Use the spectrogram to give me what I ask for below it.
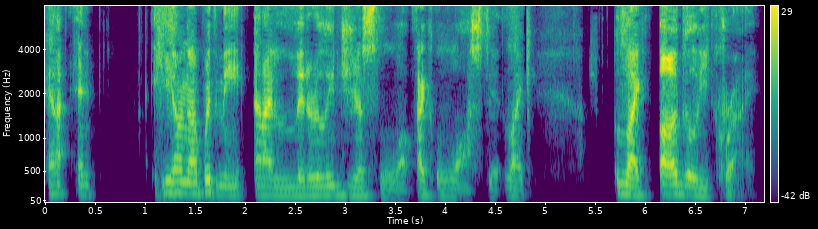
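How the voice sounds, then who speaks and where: A man's voice: mid-range voice, a little slow, creaky, fairly bright tone. A middle-aged man hosting a casual stream, telling rambling emotional stories full of fillers and restarts while he recovers from illness. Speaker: livestream host opening trading cards. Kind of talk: casual chat to viewers.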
